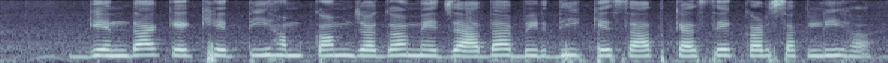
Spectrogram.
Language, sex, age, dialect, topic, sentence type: Magahi, female, 18-24, Western, agriculture, question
